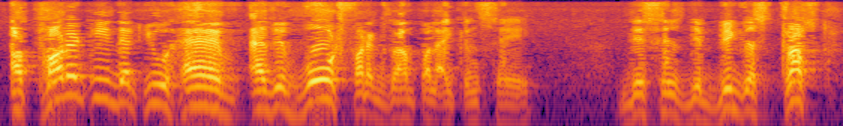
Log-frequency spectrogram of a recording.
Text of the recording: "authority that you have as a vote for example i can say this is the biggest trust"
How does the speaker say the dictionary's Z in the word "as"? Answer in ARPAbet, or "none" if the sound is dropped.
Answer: Z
